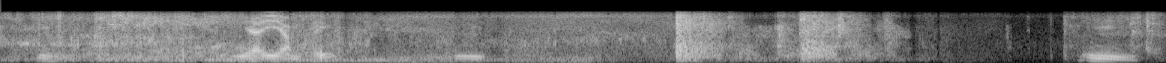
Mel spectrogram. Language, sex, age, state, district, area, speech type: Manipuri, male, 60+, Manipur, Imphal East, rural, conversation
